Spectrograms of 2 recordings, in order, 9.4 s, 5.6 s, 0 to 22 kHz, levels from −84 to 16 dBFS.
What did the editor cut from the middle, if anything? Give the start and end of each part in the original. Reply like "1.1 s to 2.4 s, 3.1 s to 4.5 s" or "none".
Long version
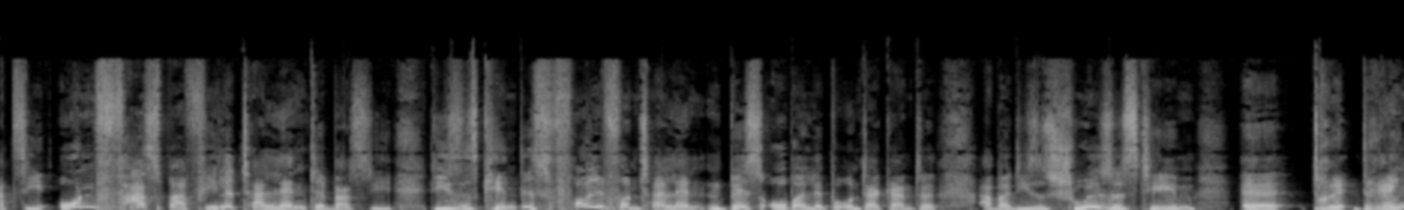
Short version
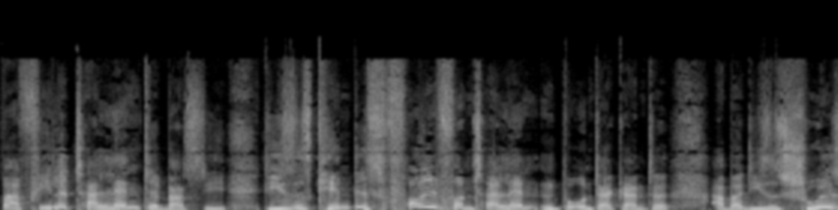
4.8 s to 5.5 s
